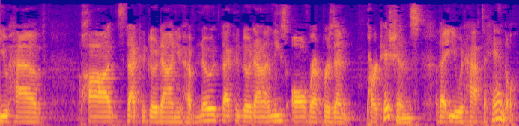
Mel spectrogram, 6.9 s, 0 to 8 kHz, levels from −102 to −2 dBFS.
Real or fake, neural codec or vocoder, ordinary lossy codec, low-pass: real; none; MP3, 32 kbps; 7.2 kHz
